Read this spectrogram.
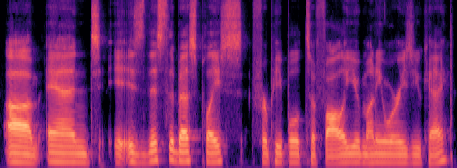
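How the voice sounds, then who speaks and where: A man's voice: on the low side, little pitch movement, a little slow, smooth, no room sound, clean studio sound. An American man hosting a casual interview, informal and rambling, acting out example quotes as he talks. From United States. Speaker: show host.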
